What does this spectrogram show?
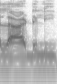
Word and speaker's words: लाडली: है, ए साइलेंट रहेगा, एल से ला, आई से बड़ी की मात्रा हमने लिख दिया लाडली प्यारे बच्चा।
